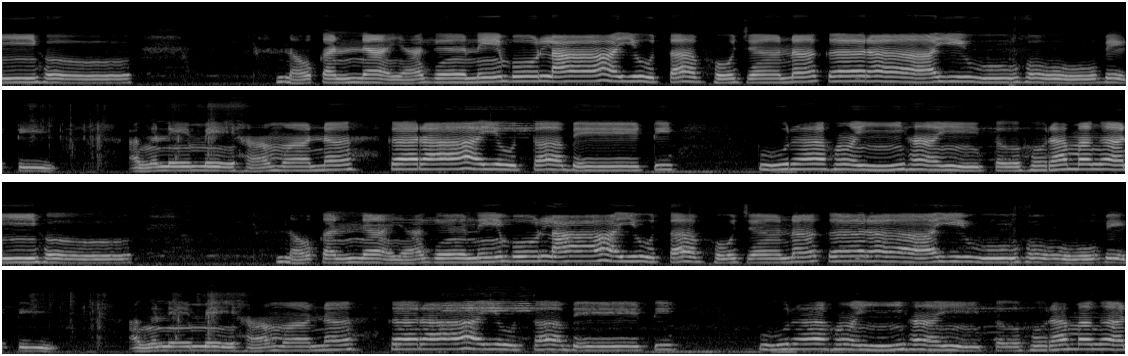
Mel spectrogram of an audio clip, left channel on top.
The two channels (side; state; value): both; normal; correlation 0.21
